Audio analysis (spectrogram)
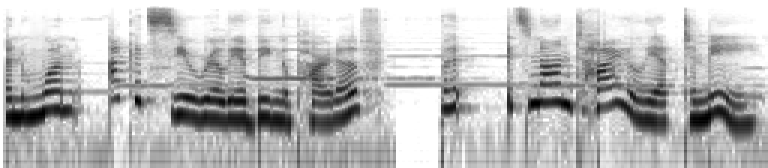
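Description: A high, swooping young noblewoman acted by a woman, vivacious and hungry for gossip. She gushes playfully, like a fantasy game character, over background music. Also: lively intonation, moderate pace, lightly acted. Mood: gracious, playful. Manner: gushing, playful, theatrical. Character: vivacious, gossip-loving young noblewoman ruling a wealthy city. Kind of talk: fan dub voice acting of a fantasy story game. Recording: music behind the voice.

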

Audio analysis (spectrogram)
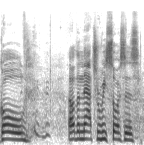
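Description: A man, a football player, talking in an upbeat, relaxed way in an outdoor interview. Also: high voice, slow pace.

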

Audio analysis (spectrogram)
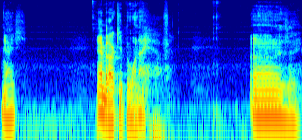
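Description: A young man playing a video game and commenting on it, muttering slowly and then yelping loudly in fights, with faint game music behind. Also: lowish voice, vocal fry. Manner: slow, mumbling asides that jump to loud yelps in fights. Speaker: gaming video host. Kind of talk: let's play commentary. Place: indoor room with webcam.

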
